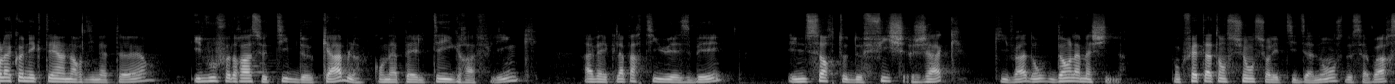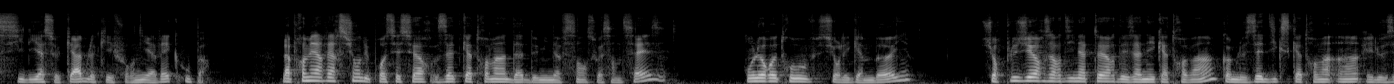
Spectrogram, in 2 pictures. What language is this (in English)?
French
